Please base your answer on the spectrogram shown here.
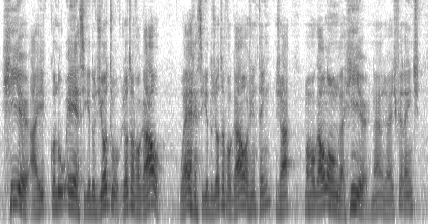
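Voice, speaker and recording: A man with a Brazilian Portuguese accent teaching a recorded lesson, explaining slowly and deliberately and repeating each example word. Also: medium pitch. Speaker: language teacher.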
